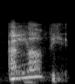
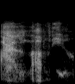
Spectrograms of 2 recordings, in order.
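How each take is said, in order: First: Tender. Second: "I love you" breathed out as a soft high whisper. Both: Shown as a demonstration. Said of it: "had to say to them".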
